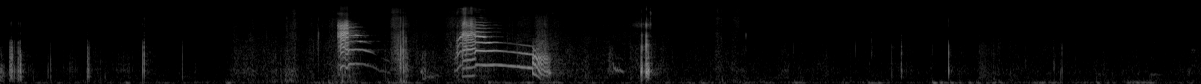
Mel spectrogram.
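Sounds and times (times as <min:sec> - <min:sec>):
kitten meowing: 0:03.4 - 0:03.9, 0:04.6 - 0:05.6.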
